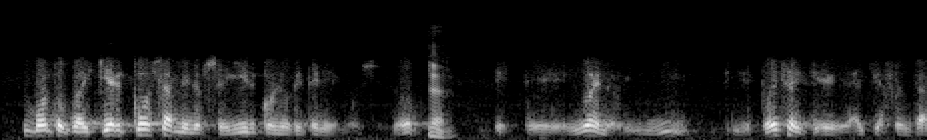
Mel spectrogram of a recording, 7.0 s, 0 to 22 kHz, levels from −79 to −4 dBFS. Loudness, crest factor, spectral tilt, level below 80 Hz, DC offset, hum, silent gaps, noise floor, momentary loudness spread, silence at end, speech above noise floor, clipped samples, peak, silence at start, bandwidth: -21 LUFS; 18 dB; -8 dB/octave; -66 dBFS; under 0.1%; none; none; -43 dBFS; 20 LU; 0 s; 23 dB; under 0.1%; -2 dBFS; 0.15 s; 4.2 kHz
